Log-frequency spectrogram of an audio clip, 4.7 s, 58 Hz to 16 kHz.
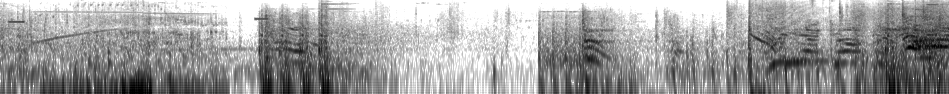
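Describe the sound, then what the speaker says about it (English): Bursts of automatic suppressing fire in Metal Gear Solid 4, arriving in several loud clusters with short gaps between them, amid battlefield noise and voices. "Suppressing fire!"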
